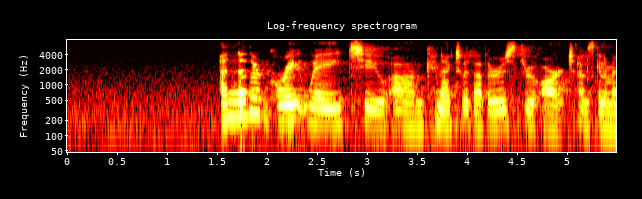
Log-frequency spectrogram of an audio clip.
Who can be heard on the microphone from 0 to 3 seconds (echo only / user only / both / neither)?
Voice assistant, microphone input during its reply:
user only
